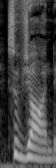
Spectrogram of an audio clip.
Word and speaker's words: Sufjan: Sufjan Stevens, did I pronounce that right? I hope Sufjan. – I did. Sufjan, there we go.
